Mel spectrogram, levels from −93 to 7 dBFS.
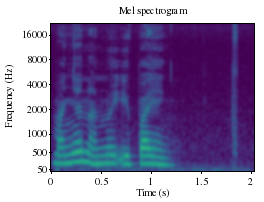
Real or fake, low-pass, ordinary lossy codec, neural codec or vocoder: real; none; none; none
